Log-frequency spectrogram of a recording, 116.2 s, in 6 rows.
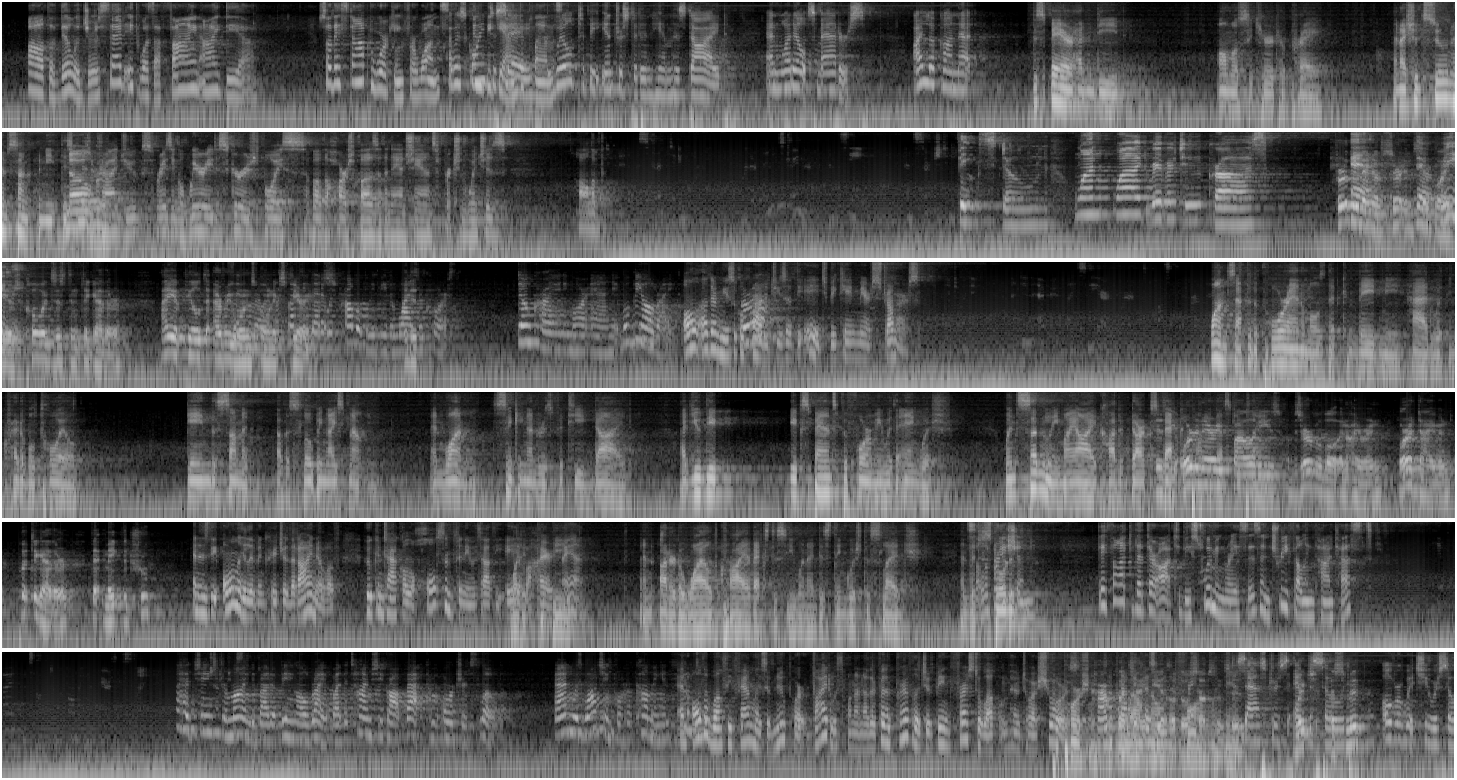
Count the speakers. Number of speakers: nine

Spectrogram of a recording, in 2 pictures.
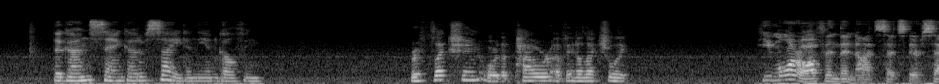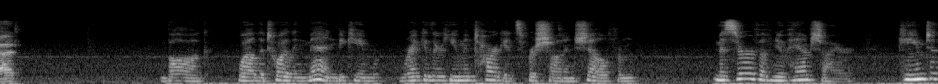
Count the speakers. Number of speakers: three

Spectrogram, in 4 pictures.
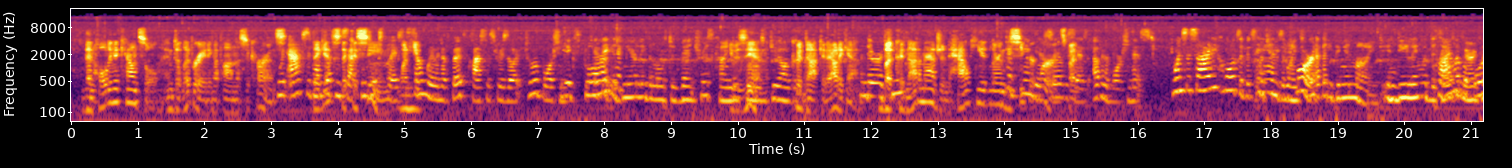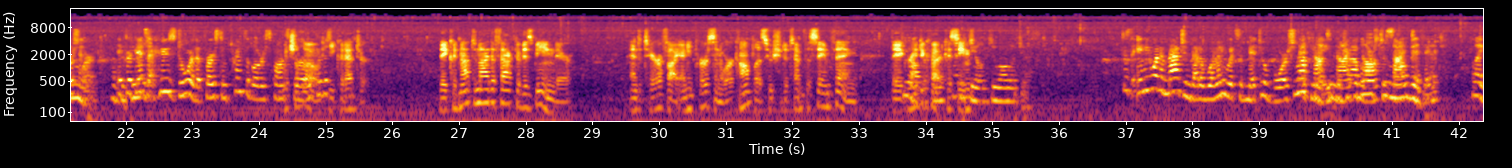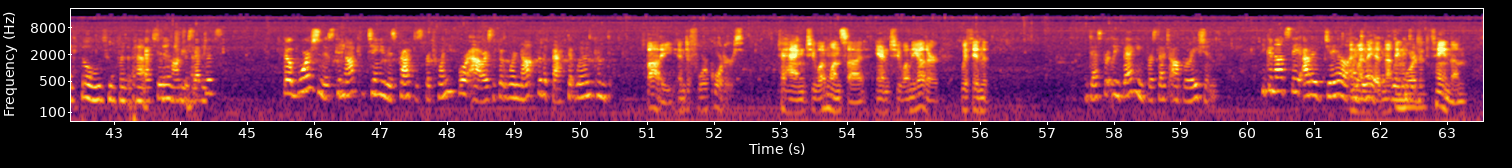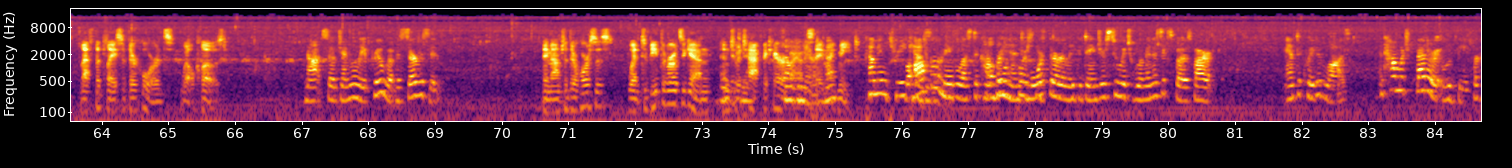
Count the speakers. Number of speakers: three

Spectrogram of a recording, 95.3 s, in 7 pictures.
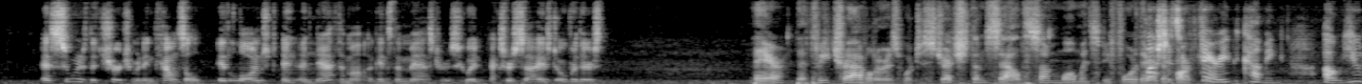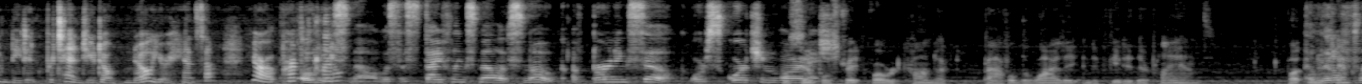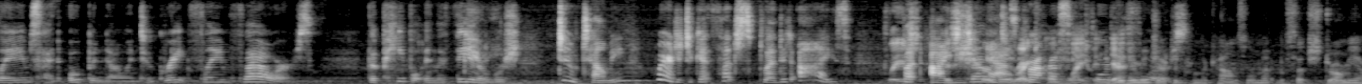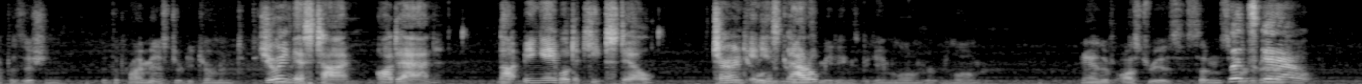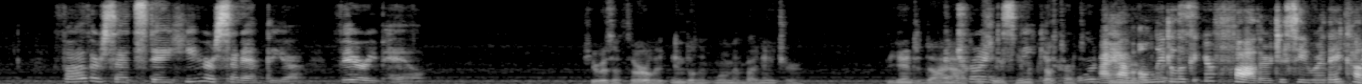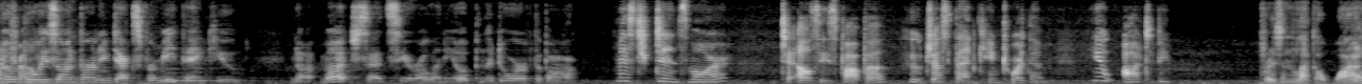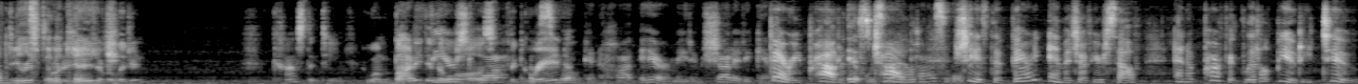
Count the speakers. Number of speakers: five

